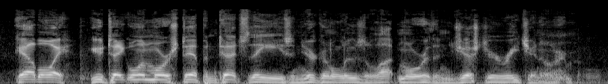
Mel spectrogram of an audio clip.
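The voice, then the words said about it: Sam Elliott impression. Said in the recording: “That's Sam Elliott. ... And his voice, man. It's just something about his voice.”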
